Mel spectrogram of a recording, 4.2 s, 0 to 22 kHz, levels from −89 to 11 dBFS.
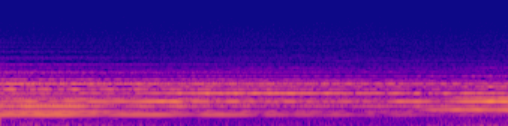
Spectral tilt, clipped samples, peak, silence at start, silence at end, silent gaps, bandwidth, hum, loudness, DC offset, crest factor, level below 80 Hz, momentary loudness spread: -6 dB/octave; under 0.1%; -14 dBFS; 0 s; 0 s; none; 7.4 kHz; none; -29 LUFS; under 0.1%; 14 dB; -64 dBFS; 7 LU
